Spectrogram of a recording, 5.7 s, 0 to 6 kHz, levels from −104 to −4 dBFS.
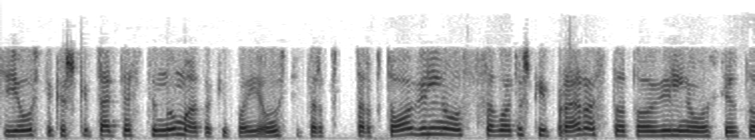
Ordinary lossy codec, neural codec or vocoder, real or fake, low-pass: MP3, 48 kbps; none; real; 5.4 kHz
